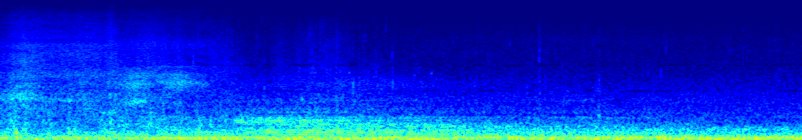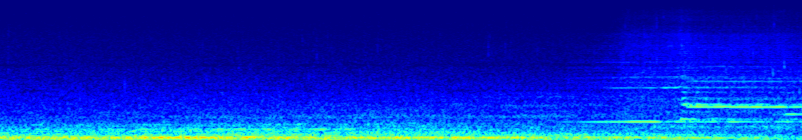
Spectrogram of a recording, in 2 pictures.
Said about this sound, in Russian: Видит проплывающую лодку с тремя мужчинами.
